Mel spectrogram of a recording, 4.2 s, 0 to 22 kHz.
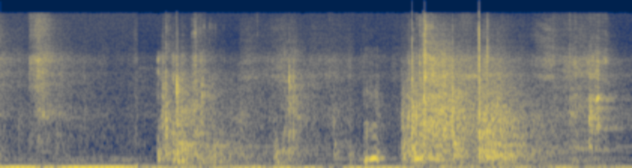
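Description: Plastic side skirt of a Mercedes W220 S-Class being wrenched off the sill, scraping and clattering in two bursts, about a second in and again near three seconds, as its clips let go.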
